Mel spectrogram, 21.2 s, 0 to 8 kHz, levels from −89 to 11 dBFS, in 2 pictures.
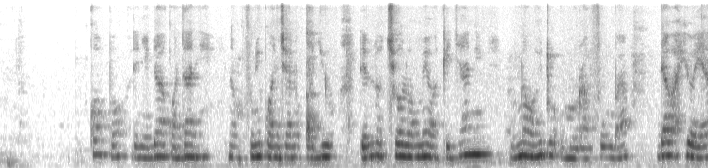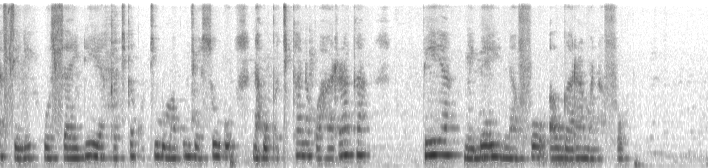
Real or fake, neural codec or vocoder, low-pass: real; none; 7.2 kHz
